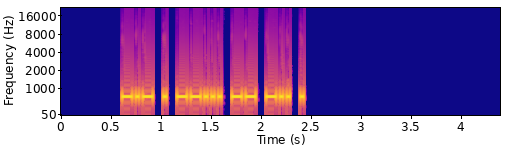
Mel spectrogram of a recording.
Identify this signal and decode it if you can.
Morse code, heard as a keyed tone, about 36 wpm, 700 Hz. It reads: KE7MDE
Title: USA Call Signs - 6 Characters - 35wpm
